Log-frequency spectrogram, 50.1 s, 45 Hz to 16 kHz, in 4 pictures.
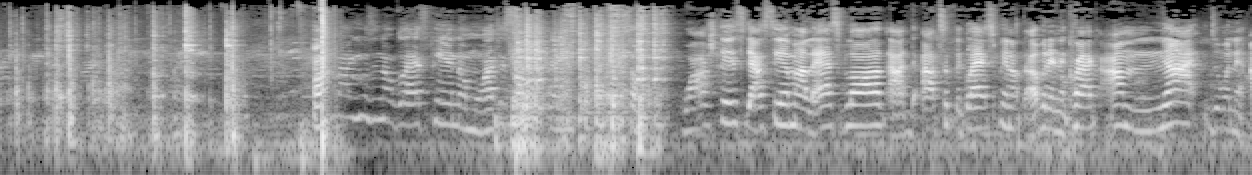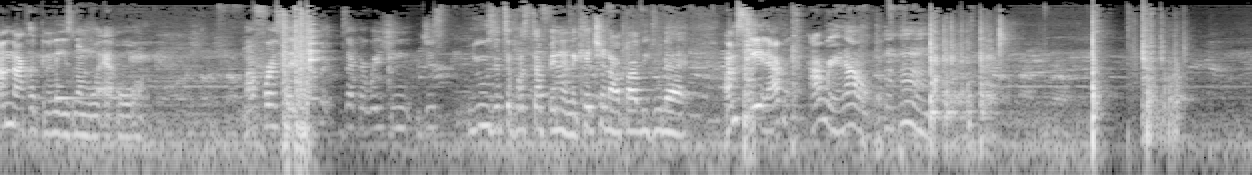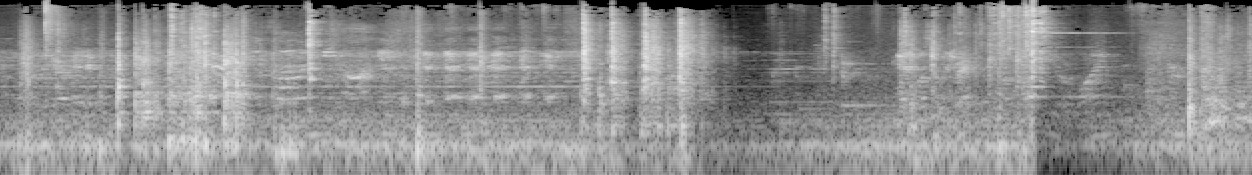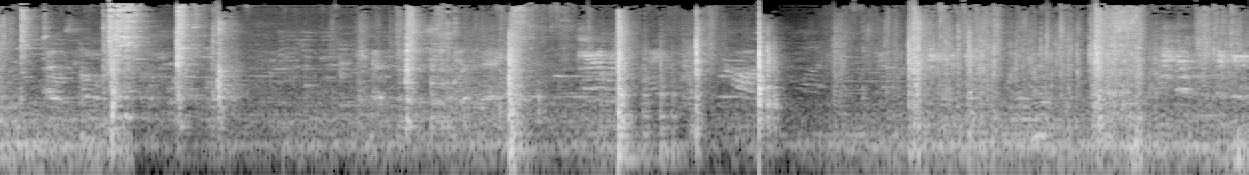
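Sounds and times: ceramic dishes clinking: 0.0 - 2.5.

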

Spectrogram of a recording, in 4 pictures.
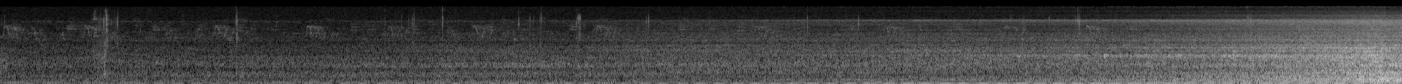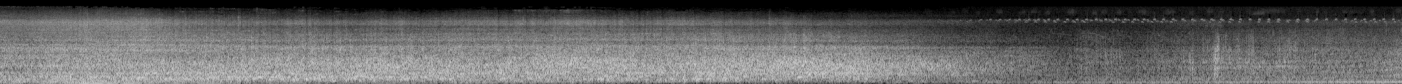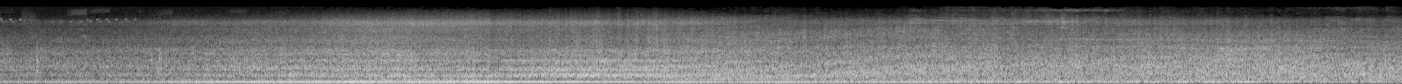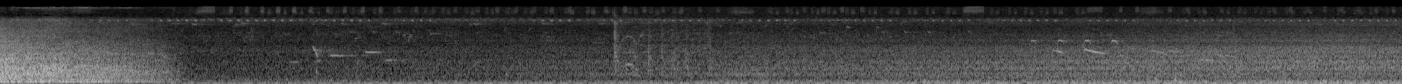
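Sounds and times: diesel locomotive engine: 0.0 - 56.0
train rail rumble: 0.0 - 56.0.

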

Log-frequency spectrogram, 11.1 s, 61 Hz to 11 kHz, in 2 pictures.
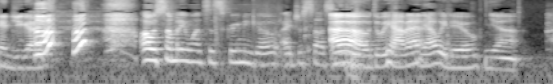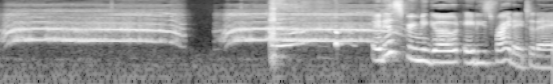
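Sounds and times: toy goat screaming: 5.5 - 9.4.

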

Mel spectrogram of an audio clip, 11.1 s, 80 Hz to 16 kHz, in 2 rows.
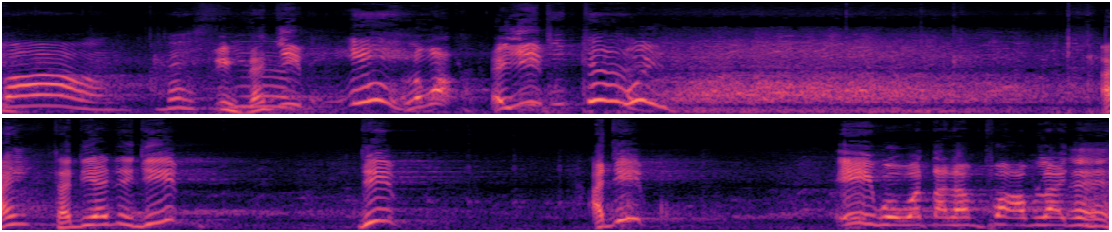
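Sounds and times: studio audience crowd noise: 3.0 - 7.2.

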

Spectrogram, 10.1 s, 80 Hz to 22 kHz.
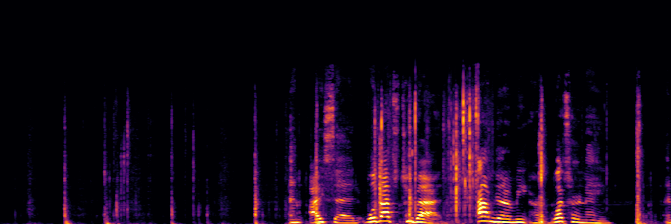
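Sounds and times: slime popping and clicking: 5.6 - 7.2.

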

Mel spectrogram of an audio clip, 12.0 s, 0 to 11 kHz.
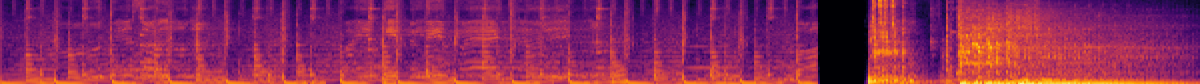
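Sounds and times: engine cranking and starting: 8.7 - 12.0
engine rumbling: 8.7 - 12.0.

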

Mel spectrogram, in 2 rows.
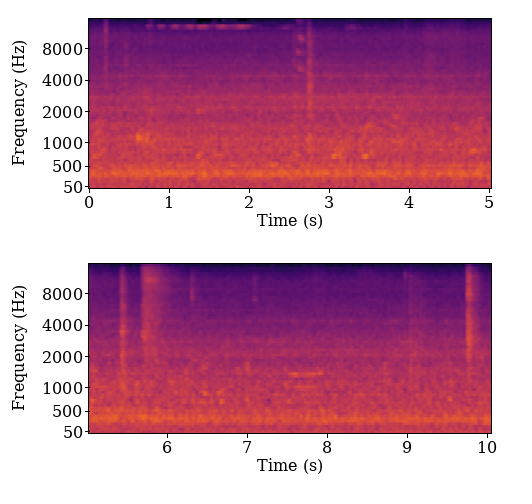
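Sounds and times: bus diesel engine running: 0.0 - 10.0.

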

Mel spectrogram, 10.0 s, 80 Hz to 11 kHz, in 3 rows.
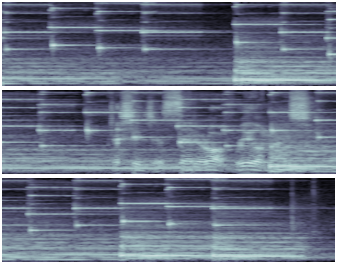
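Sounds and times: bell and piano trap melody: 0.0 - 10.0.

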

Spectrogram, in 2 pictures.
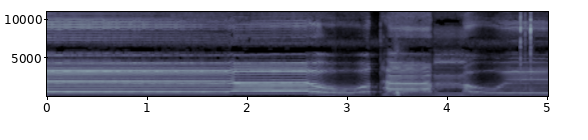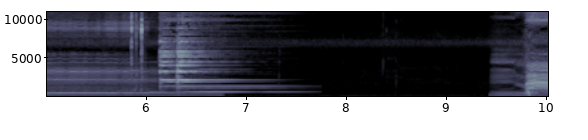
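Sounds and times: woman singing a long note: 0.0 - 6.8, 9.4 - 10.0
soft clicks: 4.7 - 5.0, 5.8 - 6.1
bell-like ding: 6.2 - 7.8.

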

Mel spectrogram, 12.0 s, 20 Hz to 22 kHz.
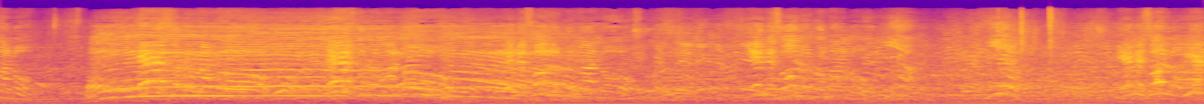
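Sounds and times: crowd calling out and chattering: 0.0 - 12.0.

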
